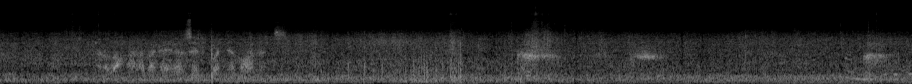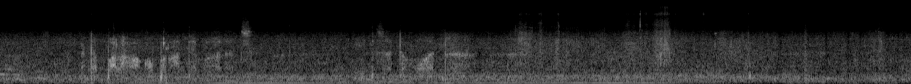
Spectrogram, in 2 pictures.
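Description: Tall grass rustles and swishes as a person pushes through it.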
